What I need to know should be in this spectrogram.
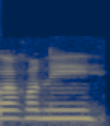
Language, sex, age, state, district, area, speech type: Assamese, female, 18-30, Assam, Sivasagar, rural, spontaneous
